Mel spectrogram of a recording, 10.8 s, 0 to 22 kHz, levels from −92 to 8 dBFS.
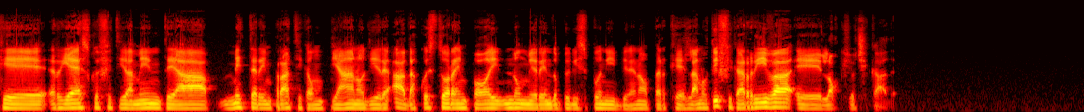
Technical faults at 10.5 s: clock slip clicks

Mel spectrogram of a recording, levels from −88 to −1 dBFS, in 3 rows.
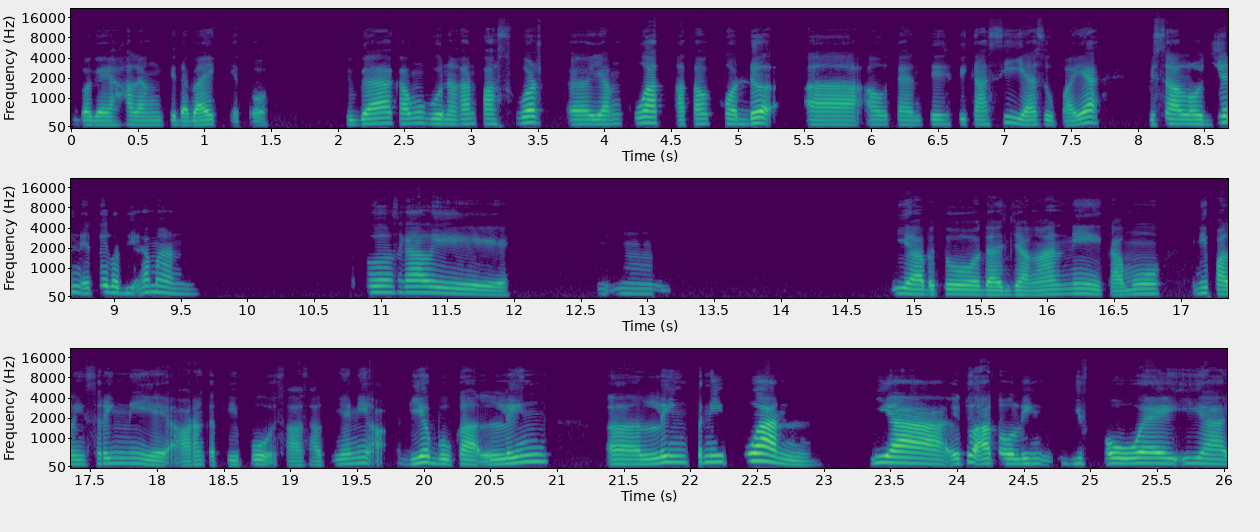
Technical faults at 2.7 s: none

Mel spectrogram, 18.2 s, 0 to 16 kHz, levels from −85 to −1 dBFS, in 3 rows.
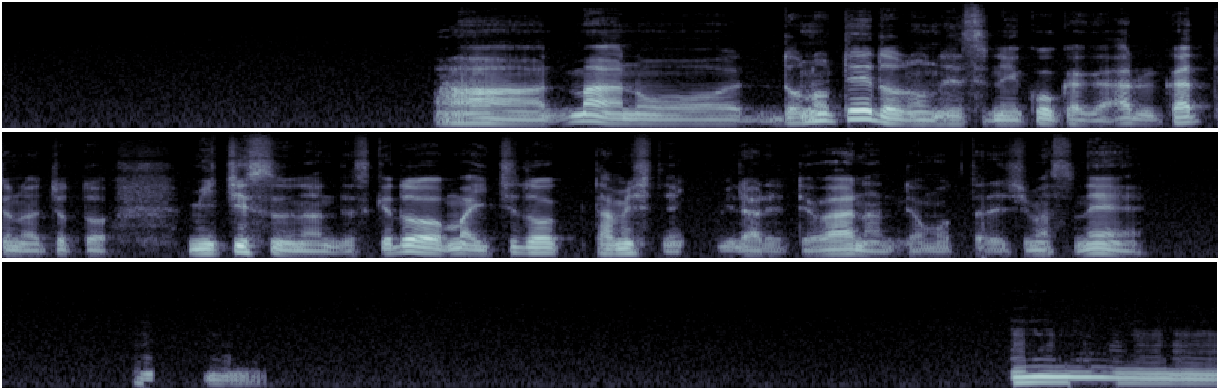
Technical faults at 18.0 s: none

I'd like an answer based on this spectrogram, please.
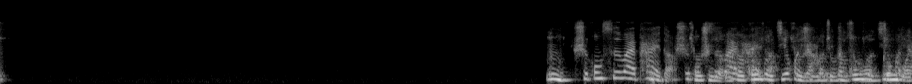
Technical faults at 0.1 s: echo leak

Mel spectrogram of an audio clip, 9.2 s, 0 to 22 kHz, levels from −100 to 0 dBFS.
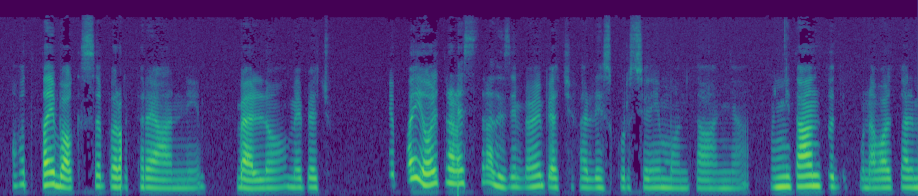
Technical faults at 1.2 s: compressed frames skipped

